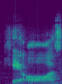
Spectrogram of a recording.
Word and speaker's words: chaos: ไม่ อาย ว่า จะ อ๊อด อ่าน ว่า เคหะ chaos ค่ะ เสีย ตัว โอเค ค่ะ ตัว นี้ ค่ะ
